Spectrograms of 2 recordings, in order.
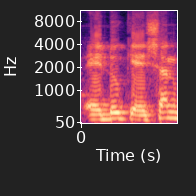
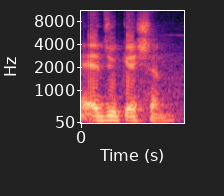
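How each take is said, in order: First: The middle consonant is a plain 'd' sound. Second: The middle consonant is a 'j' sound. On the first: The speaker calls it wrong. "इसे अगर आप एडुकेशन भी बोलते हैं तो चलेगा" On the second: The speaker calls it right. "सही उच्चारण है एजुकेशन"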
